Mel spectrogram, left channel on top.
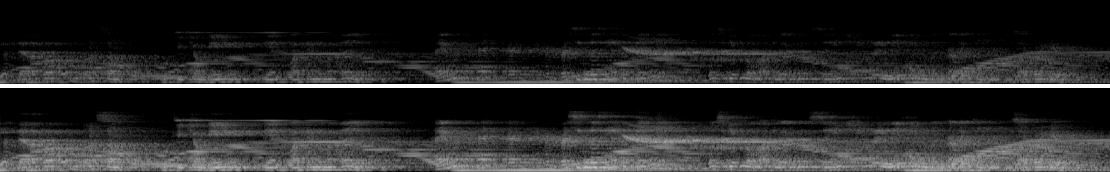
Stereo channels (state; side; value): quieter; left; 14.2 dB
